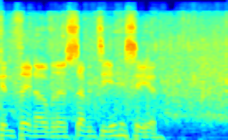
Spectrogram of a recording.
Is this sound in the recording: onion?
no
